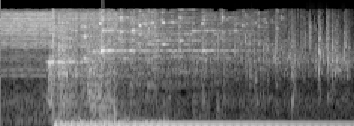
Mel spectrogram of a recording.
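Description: Logo-reveal sound effect: a rising high hiss swells into a sudden impact about a third of a second in. A deep bass boom and a glassy shattering shimmer follow and fade slowly.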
